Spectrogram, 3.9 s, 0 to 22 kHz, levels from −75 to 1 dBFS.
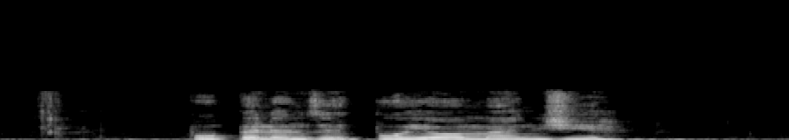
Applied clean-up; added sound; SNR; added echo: none; none; none; none.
